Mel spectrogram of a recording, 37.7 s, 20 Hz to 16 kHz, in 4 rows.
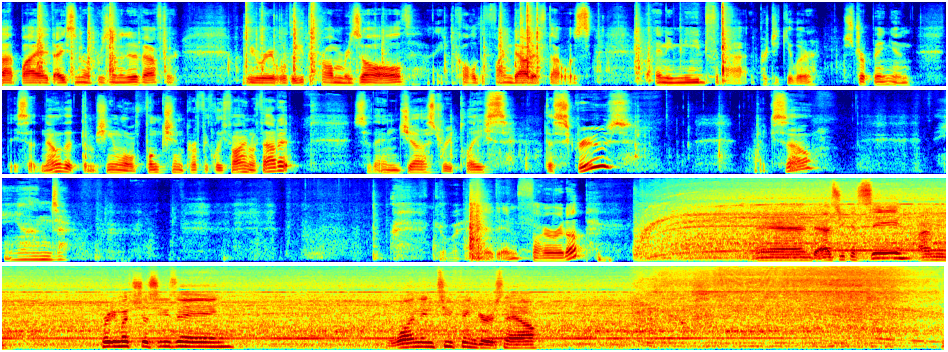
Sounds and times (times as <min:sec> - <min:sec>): Vacuum cleaner: 0:25.2 - 0:37.7.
